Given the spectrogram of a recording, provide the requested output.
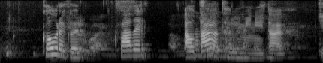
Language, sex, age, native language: Icelandic, female, 18-19, Icelandic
